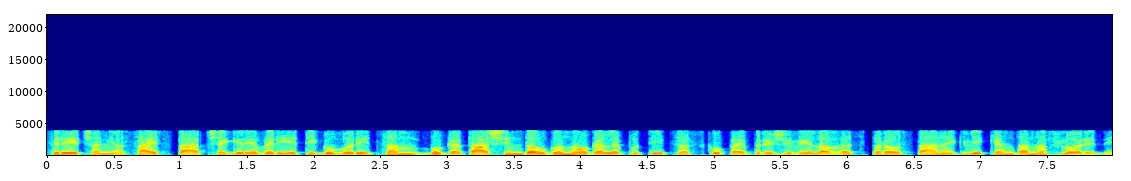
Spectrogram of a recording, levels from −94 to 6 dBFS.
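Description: From start to finish the speech carries G.726 ADPCM damage, and it is plainly audible. The codec sends only a few bits per sample describing how each one departs from a running prediction, and here the rasping, level-following hiss suggests a coarse step, which fits the 24 kbit/s mode. Nothing survives above 3.9 kHz. A spectrogram would show a hard ceiling at that line, with grainy noise filling the band beneath it and swelling wherever the speech gets louder.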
